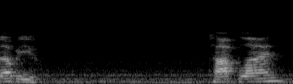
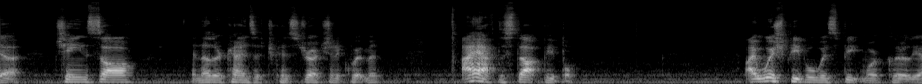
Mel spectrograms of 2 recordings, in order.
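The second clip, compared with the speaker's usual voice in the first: ordinary talk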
